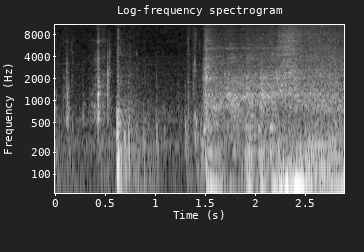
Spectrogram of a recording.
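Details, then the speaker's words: 2016 Honda Pilot 3.5 L after repair of DTC P2652 (rocker arm oil pressure switch) and the codes cleared: a short crank, then the engine catches cleanly and settles into a smooth, even idle that revs well with no misses or ticking; fixed. "so as you can hear the engine sounds great I rev the engine the engine revs great the idle sounds good"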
